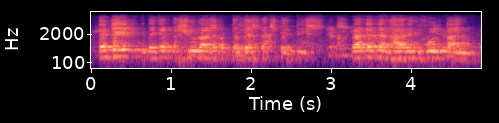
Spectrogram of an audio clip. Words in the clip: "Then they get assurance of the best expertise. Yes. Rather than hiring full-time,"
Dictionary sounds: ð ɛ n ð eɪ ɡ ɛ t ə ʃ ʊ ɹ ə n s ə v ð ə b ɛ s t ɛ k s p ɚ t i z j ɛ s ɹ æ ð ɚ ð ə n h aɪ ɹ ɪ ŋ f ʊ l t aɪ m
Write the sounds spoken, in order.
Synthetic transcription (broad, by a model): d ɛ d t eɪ ɡ ɛ t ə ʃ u ɹ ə s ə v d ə b ɛ s t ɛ k s p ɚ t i s ɹ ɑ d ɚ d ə n h aɪ ɹ ɪ ŋ f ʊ l t aɪ m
